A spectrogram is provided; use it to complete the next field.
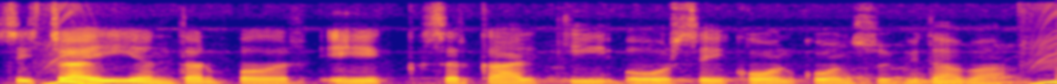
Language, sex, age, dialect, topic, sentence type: Bhojpuri, female, 25-30, Northern, agriculture, question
